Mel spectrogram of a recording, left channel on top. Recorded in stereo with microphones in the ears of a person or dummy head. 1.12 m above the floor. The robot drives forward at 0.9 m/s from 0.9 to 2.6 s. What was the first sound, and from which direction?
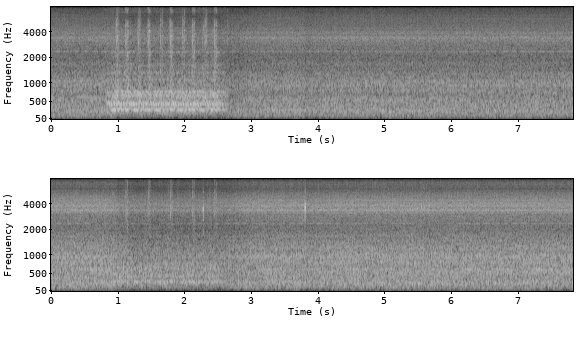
Only background noise.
